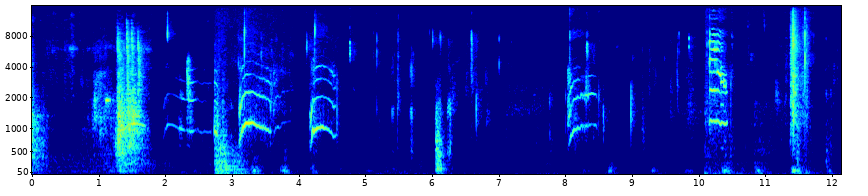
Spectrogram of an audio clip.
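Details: Rescued baby kittens indoors, excitedly rushing to their caretaker as she enters the room; a few short, high arched mews scattered among rustling, bumps and handling noises.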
